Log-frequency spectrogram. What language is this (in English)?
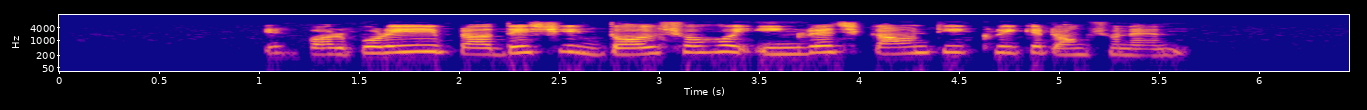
Bangla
